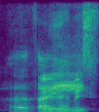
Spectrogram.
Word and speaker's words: Hawaii: Hawaii.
